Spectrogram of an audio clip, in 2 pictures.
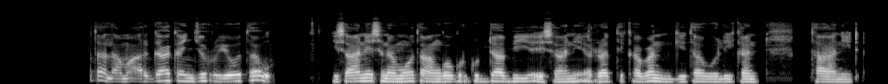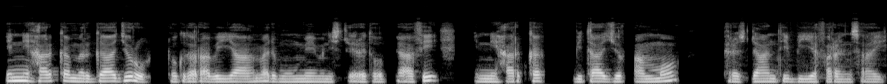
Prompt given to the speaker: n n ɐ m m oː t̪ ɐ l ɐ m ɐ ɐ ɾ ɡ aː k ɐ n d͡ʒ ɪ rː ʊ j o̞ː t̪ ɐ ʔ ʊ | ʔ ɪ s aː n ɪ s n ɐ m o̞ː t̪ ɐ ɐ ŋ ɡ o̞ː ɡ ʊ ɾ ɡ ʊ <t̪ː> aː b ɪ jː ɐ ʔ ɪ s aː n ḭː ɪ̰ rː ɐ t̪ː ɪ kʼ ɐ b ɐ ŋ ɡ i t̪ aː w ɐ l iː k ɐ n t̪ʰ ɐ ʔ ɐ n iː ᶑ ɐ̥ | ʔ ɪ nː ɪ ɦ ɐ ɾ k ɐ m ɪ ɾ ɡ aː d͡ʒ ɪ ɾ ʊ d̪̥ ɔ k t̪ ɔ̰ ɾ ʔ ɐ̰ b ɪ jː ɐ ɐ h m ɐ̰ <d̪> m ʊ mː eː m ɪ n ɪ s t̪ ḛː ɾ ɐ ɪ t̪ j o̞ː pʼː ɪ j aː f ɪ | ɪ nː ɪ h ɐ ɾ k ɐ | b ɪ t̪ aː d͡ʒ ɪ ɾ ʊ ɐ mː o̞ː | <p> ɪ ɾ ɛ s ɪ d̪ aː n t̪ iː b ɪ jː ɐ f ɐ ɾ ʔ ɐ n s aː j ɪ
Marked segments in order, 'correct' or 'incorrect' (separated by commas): incorrect, correct, correct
